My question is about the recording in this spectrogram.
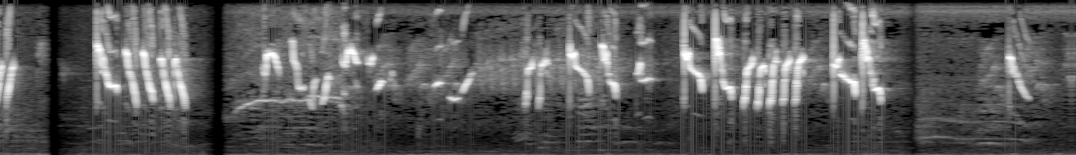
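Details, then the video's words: White-eye (pleci) singing vigorously as bait song to lure other birds: rapid bursts of very high, thin chirps and trills, sharp descending notes in quick clusters separated by brief pauses, with a steady low hum underneath. "Pancingan Pleci Gacor Nembak"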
